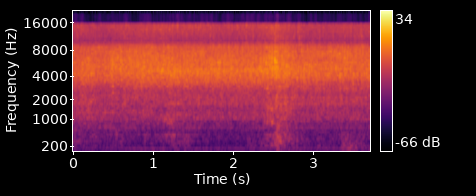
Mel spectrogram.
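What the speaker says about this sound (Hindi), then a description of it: "अब मैं इसके अंदर सब्ज़ी डालूंगी गोभी और आलू की और इसको अच्छे तरीके से मिक्स कर लेंगे" Cauliflower and potato being mixed into chicken frying in a pan, a steady moderate sizzle with a short burst of stirring scrape, no talk.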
